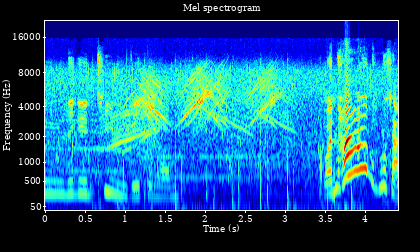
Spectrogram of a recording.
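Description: A magic spell crackles and shimmers with sweeping whistling tones.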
